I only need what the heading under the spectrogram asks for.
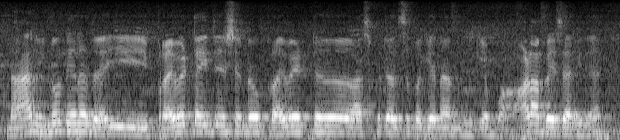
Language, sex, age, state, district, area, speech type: Kannada, male, 30-45, Karnataka, Vijayanagara, rural, spontaneous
